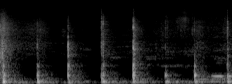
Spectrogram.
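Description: Pestle pounding in a mortar, crushing incense and kamangyan resin into powder: sharp, evenly spaced strikes about three a second.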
